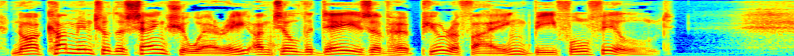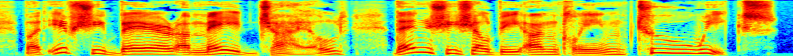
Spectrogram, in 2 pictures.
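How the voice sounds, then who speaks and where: A man's voice: mid-range voice, dry recording, studio quality. A man playing a grave lawgiver in a dramatized scripture reading, declaiming formally and solemnly.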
